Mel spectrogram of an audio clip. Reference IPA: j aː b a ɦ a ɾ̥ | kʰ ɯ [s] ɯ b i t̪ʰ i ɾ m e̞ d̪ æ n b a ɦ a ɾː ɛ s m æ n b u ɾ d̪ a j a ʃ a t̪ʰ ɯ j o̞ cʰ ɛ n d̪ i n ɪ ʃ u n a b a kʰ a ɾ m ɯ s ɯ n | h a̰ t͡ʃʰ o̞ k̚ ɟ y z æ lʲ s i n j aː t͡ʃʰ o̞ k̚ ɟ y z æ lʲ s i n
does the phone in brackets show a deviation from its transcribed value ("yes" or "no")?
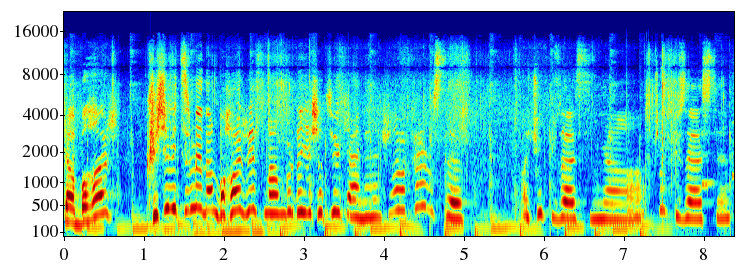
yes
